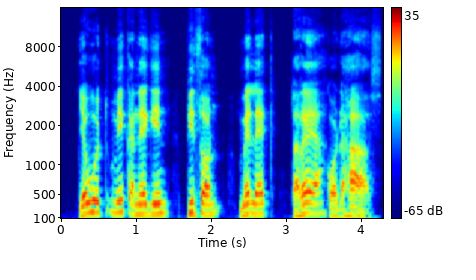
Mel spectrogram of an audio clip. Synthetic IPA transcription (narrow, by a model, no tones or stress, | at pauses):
jawotmɪkanɛɡɪn | pit̪ɔn | mɛlɛk | taɾɛakɔdaɦas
